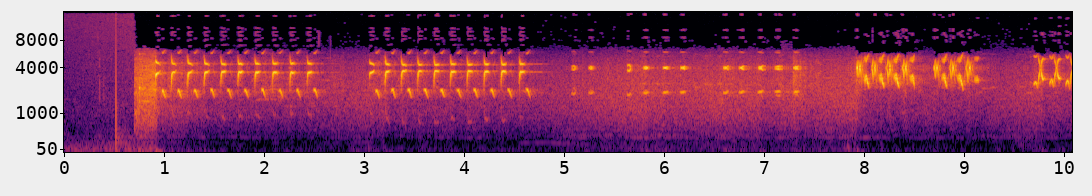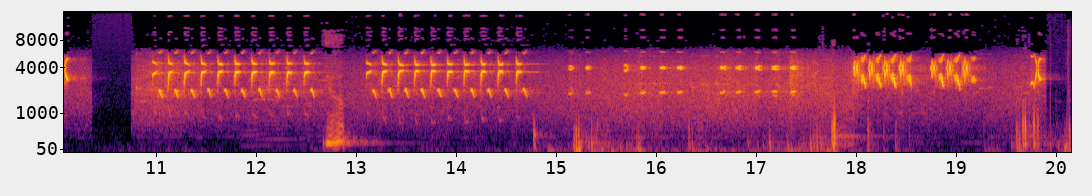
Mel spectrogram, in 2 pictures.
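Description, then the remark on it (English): A northern mockingbird sings continuously and loudly, repeating each bright phrase several times in quick bursts before switching to a new one, cycling through its varied song. “This is the northern mockingbird. And listen to how, unfortunately, this isn't as long a recording as I would like, but listen to how this gentleman repeats his phrases.”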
